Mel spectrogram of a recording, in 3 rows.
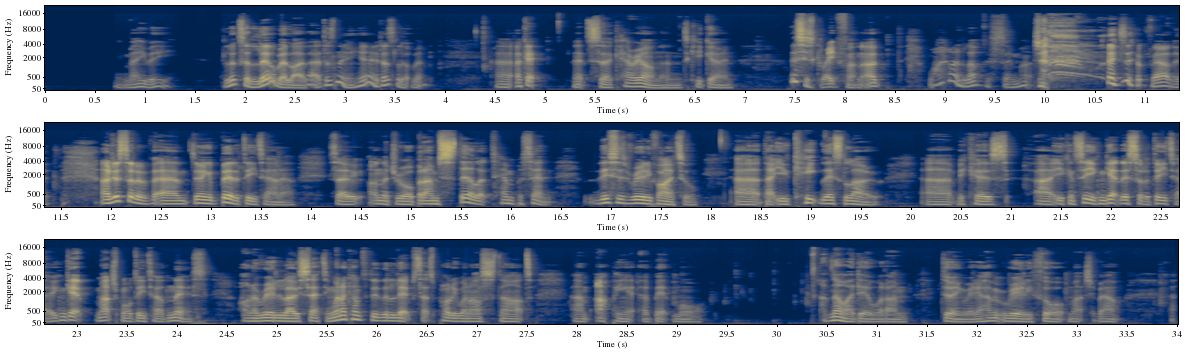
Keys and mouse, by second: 5.0-6.3 drag, 6.3 middle click, 7.1 ctrl+click, 7.7 middle click, 8.4 ctrl+click, 8.8-10.3 middle drag, 10.3-11.4 ctrl+drag, 11.4 middle click, 12.1-14.8 shift+drag, 14.8-28.0 middle drag, 28.0-29.0 ctrl+drag, 29.0 middle click, 29.5 ctrl+click, 30.3 middle click, 30.8 ctrl+click, 31.7 middle click, 32.2-33.8 ctrl+drag, 33.8-34.0 middle drag.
